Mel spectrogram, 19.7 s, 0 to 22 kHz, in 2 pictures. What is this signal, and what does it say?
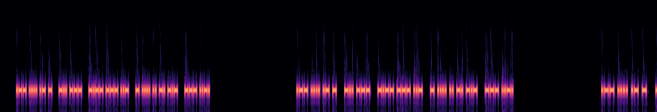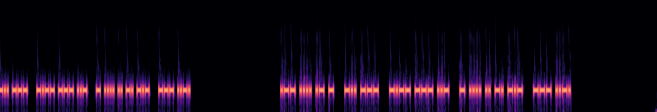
Morse code, heard as a keyed tone, about 60 wpm, 700 Hz. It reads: WHAT DO YOU THINK OF WHAT DO YOU THINK OF WHAT DO YOU THINK OF WHAT DO YOU THINK OF
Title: Speed-Racing - Sets of 5 Words 50wpm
